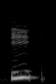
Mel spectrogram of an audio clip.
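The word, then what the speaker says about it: 一: So, yi, okay, it pronounced as yi, which means 1.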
